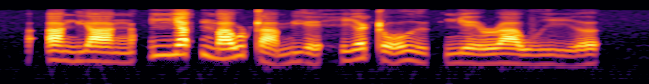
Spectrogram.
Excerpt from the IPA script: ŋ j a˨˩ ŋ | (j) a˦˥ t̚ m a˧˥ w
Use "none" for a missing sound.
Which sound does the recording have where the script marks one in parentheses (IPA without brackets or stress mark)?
ɲ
